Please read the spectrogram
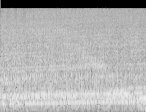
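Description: Electronic dance music build-up: a synth riser climbing steadily in pitch over a wash of noise, with the kick drum dropped out, building toward the drop.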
